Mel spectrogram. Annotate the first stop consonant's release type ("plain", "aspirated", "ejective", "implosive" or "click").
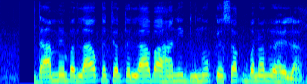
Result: plain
